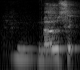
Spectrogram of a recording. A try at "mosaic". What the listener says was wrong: Mosic? Not quite. We need like another like vowel in there. Mosaic?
